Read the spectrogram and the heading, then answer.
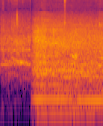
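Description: A large stadium crowd of Millwall fans at a football match applauds members of the armed forces as they walk around the pitch, a dense, continuous wash of clapping that swells louder after half a second and stays loud, with a low steady hum running underneath.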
